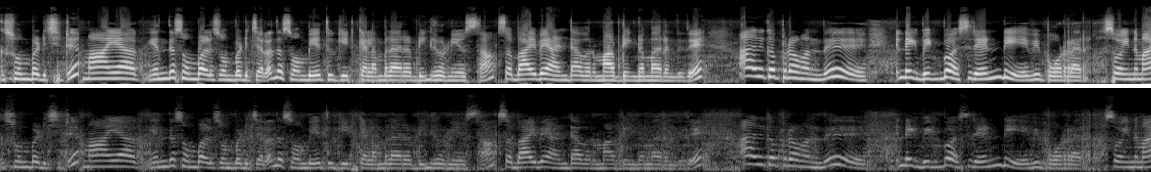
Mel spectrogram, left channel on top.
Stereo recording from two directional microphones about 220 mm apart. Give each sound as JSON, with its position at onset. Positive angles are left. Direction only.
{"t": 0.1, "sound": "a woman's voice", "side_deg": 40}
